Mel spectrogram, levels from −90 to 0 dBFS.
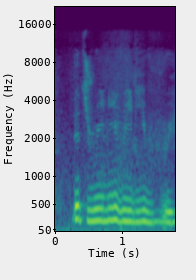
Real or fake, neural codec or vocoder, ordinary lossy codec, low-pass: fake; vocoder, 44.1 kHz, 128 mel bands every 512 samples, BigVGAN v2; none; 14.4 kHz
